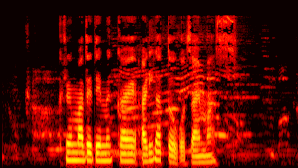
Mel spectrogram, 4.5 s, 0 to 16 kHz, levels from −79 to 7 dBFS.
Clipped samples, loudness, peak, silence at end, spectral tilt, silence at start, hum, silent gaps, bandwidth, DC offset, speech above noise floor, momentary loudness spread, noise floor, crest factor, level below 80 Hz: under 0.1%; -19 LUFS; -2 dBFS; 0.15 s; -5 dB/octave; 0.4 s; none; none; 11.5 kHz; under 0.1%; 27 dB; 21 LU; -46 dBFS; 20 dB; -64 dBFS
